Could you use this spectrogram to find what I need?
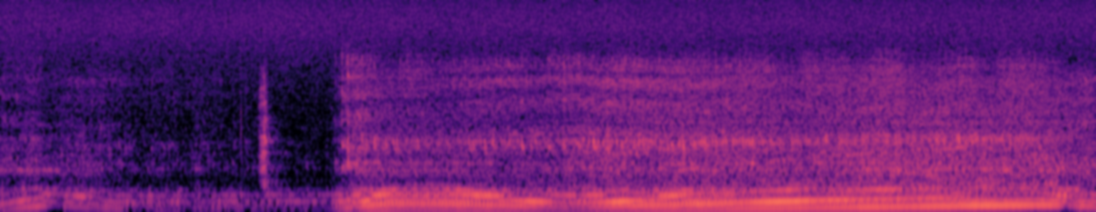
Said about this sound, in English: Well, we better get this bus rolling, because it's getting close to pickup time. Okay, fellas. Take off.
